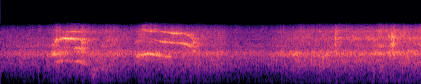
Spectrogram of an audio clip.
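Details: Kitten giving two short, high meows, the second bending upward then down, followed by a quieter stretch with faint background noise.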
